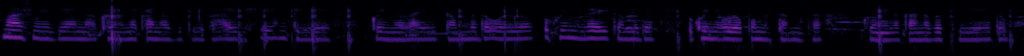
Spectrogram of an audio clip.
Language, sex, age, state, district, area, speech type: Manipuri, female, 30-45, Manipur, Chandel, rural, spontaneous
